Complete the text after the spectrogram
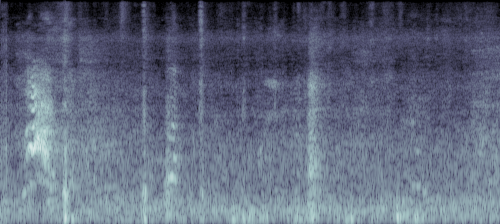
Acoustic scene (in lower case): park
